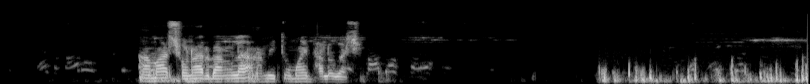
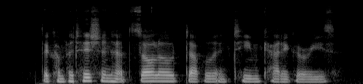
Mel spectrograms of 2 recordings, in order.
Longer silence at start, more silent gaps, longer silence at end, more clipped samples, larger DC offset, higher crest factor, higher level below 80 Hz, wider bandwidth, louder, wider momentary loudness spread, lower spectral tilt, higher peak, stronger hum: first, 1.4 s vs 0.4 s; neither; second, 0 s vs 0.3 s; neither; neither; about the same, 18 dB vs 18 dB; first, -56 dBFS vs -68 dBFS; second, 8.2 kHz vs 16.5 kHz; first, -18 LUFS vs -32 LUFS; first, 12 LU vs 8 LU; second, -5 dB/octave vs -6.5 dB/octave; first, -2 dBFS vs -14 dBFS; neither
